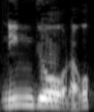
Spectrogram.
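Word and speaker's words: 人形: 그것은 인형이다, 내 인형이다 이럴 때 할 때는 닌교라고 길게 발음을 해줘야지 됩니다.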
